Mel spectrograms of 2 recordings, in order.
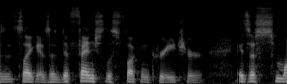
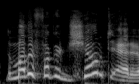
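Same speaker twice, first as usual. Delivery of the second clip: much higher, louder, still amazed; excited; 6 dB louder than usual. Real, not acted. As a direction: blurt it out in disbelief. Shocked retelling of turtle attack.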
